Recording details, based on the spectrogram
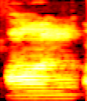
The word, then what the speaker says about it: Aang: But like, you can't pronounce Aang. It's Ong or General Iro.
